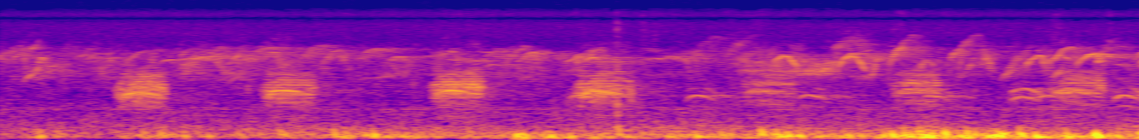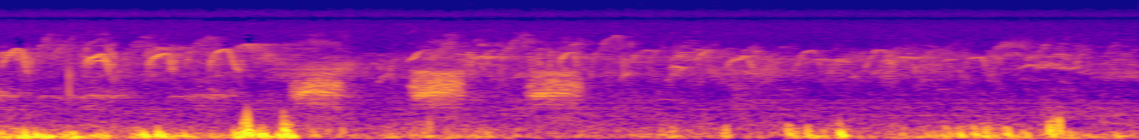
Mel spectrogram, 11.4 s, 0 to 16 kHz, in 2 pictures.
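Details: Three crows confronting a hawk, 21 October 2023: harsh, hoarse caws repeated roughly every two-thirds of a second, about a dozen in a row, over low rumbling background noise.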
